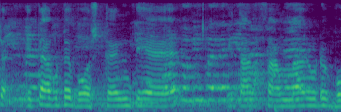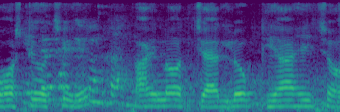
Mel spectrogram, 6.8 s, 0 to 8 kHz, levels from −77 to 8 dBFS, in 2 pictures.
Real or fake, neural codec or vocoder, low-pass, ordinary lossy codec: fake; vocoder, 22.05 kHz, 80 mel bands, WaveNeXt; 7.2 kHz; none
